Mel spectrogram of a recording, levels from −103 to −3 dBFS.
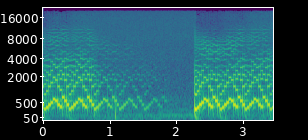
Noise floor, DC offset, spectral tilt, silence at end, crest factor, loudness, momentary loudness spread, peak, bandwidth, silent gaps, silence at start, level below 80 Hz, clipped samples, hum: -43 dBFS; under 0.1%; -3.5 dB/octave; 0 s; 16 dB; -15 LUFS; 18 LU; 0 dBFS; over 20 kHz; none; 0 s; -50 dBFS; under 0.1%; none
